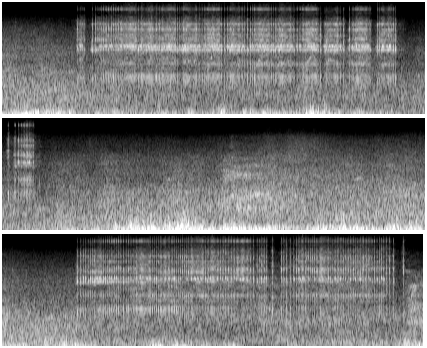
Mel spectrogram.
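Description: Fishing reel ratchet buzzing in two spells of about three seconds each, with wind rumbling on the microphone throughout.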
